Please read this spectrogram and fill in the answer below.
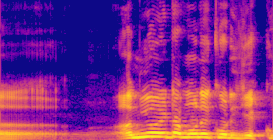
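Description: A man speaking Bengali: a short drawn-out vocal sound at the start, a brief pause, then continuous talk from about a second in.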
